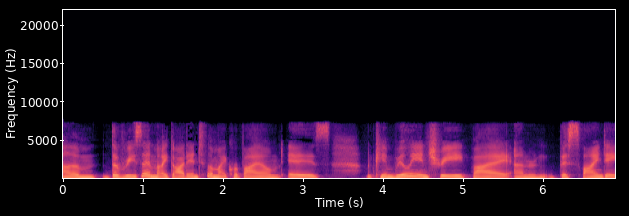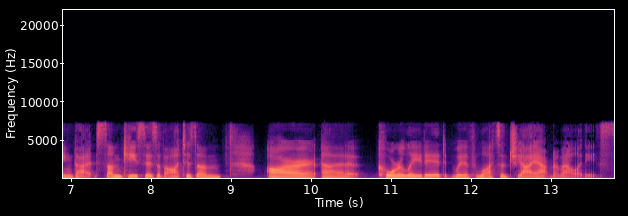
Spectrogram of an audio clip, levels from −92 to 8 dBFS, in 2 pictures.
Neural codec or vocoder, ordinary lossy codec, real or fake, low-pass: codec, 16 kHz, 0.5 kbps, FunCodec, trained on LibriTTS, 25 frames a second; AAC, 48 kbps; fake; 7.2 kHz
